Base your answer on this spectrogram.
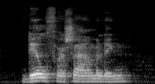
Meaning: subset
- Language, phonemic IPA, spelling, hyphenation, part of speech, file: Dutch, /ˈdeːl.vərˌzaː.mə.lɪŋ/, deelverzameling, deel‧ver‧za‧me‧ling, noun, Nl-deelverzameling.ogg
